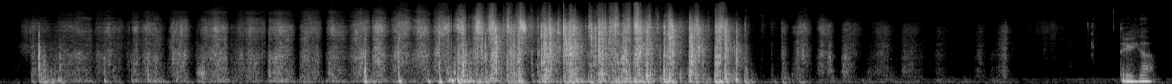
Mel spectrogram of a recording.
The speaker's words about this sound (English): The next one, as a trigger warning, this is definitely a nail scratching against a sheet of paper. I'll try to start off a little more calmly for you guys, and then we'll probably make it a little bit more violent.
